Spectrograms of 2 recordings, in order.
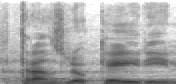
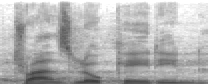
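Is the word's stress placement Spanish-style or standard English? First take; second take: Spanish-style; standard English. First: The stress falls on a Spanish-style syllable. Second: The stress falls on the standard English syllable. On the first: The speaker calls it wrong. "Hispanics put the wrong emphasis on the wrong syllable, and so I, I did that" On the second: The speaker calls it right. "no, let's do translocating"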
